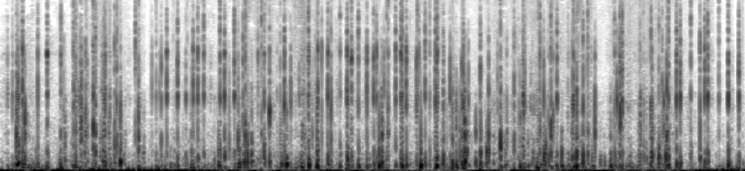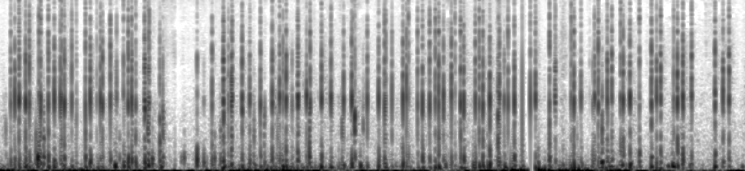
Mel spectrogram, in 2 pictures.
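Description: Long nails rapidly tap and scratch the plastic lid of a handheld wet wipes pack. The result is a dense, continuous stream of fast clicks and scratchy crackle with a heavy low thump underneath, holding a steady level for the whole clip.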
